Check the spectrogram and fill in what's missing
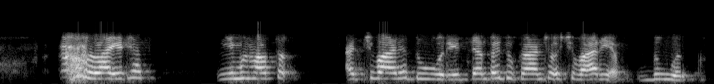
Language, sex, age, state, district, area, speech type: Kashmiri, female, 30-45, Jammu and Kashmir, Shopian, urban, conversation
